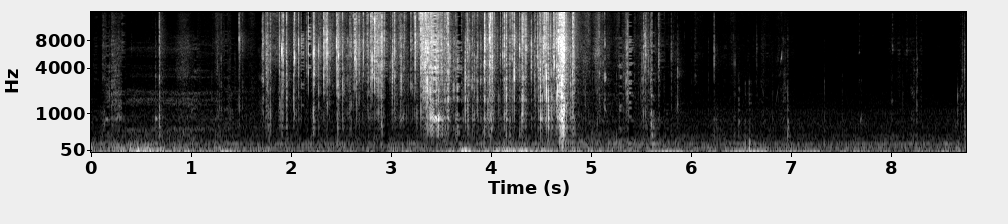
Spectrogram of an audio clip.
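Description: Foil wrapper of a Topps Finest baseball card pack being torn open and crinkled by hand. The crackling runs for about three seconds and ends in a sharp final tear, followed by soft clicks of the cards being handled.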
